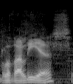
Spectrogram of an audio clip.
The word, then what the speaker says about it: Rodalies: Pues mira, no lo hemos hecho adrede, con esto de Rodalies, que es como se escribe y se pronuncia en catalán Rodalías, las cercanías, pero que rima con regalías en español, el privilegio, mira tú qué cosas.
